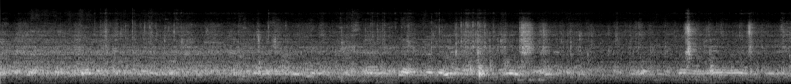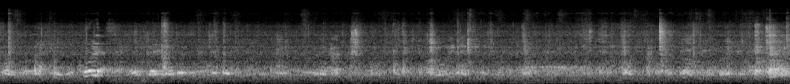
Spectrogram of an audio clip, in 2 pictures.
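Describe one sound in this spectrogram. Metal gear and cables clink and rattle as they are handled.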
